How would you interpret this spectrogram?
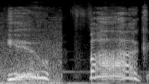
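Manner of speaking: high, anguished mock cry; reenacting a tearful curse; crying outburst. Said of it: "I'm crying".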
